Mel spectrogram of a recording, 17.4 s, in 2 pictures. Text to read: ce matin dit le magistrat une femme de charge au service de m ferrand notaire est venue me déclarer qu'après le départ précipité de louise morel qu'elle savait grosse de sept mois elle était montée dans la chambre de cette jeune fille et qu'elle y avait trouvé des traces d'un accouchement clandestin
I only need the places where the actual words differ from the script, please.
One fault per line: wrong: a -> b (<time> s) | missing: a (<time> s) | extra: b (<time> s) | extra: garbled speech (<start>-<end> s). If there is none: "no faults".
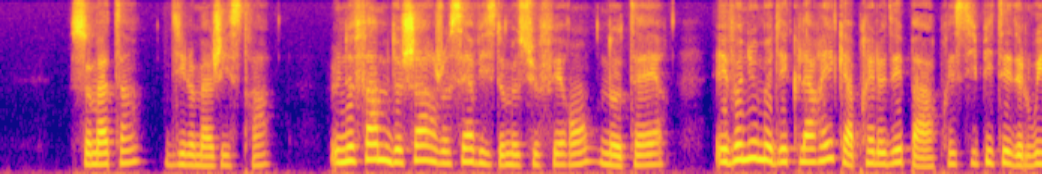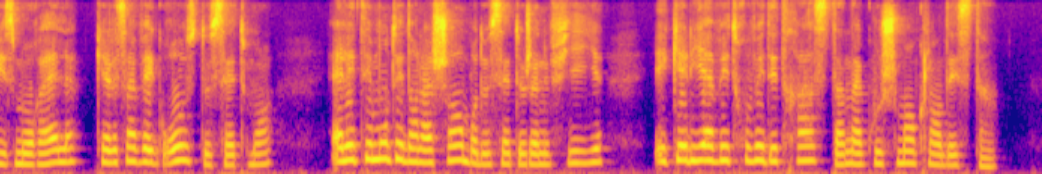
no faults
